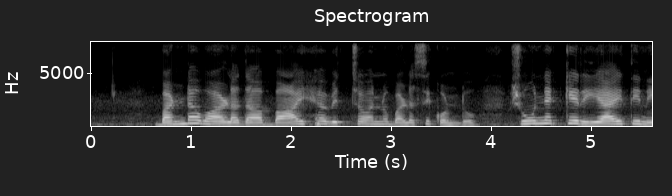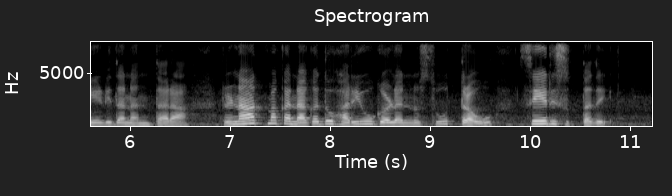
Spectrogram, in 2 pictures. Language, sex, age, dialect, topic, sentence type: Kannada, female, 18-24, Coastal/Dakshin, banking, statement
